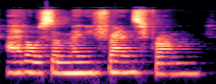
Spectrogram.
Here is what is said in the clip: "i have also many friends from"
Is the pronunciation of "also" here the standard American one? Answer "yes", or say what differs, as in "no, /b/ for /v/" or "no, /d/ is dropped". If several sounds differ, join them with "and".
yes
